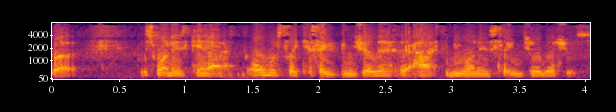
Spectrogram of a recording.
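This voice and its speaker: A man with a Glaswegian accent talks at a very fast pace amid noticeable background noise. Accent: Glaswegian Scottish. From Scotland, Glasgow. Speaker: chef. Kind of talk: casual interview.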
